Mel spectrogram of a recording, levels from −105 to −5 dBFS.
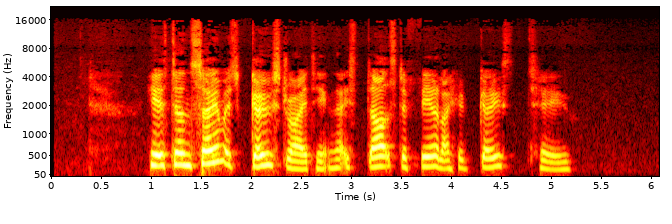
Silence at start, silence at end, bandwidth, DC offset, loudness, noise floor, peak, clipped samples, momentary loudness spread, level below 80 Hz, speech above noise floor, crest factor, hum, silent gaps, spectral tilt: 1 s; 0.9 s; 16.5 kHz; under 0.1%; -17 LUFS; -71 dBFS; 0 dBFS; under 0.1%; 16 LU; -62 dBFS; 54 dB; 18 dB; none; none; -5 dB/octave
